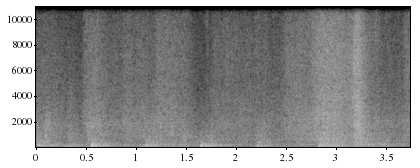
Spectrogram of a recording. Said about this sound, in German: ihr hört es schon rascheln, denn die Silvia war so lieb und hat uns so kleine, schicke Müllbeutelchen für die Füße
